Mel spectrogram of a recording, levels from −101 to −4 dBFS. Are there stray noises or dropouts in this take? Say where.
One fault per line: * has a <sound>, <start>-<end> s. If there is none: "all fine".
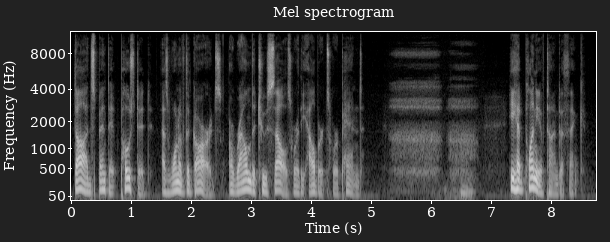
* has a breath, 5.3-6.8 s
